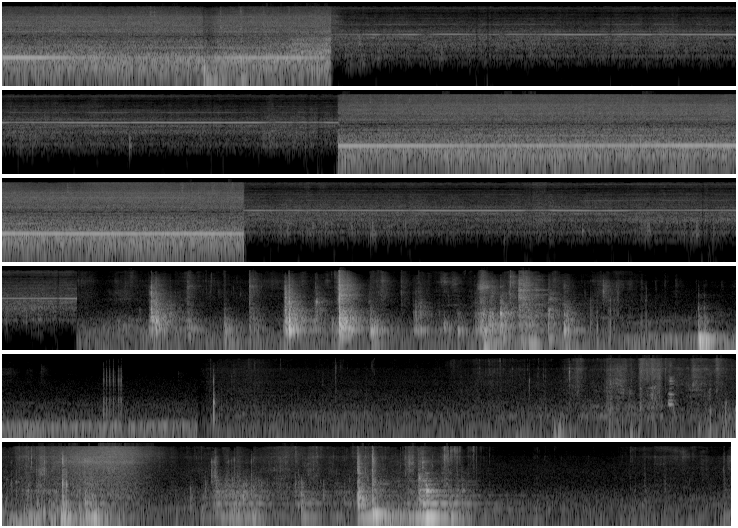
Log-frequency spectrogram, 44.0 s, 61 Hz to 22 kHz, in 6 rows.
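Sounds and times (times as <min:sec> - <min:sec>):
vacuum running: 0:00.0 - 0:03.3, 0:10.5 - 0:22.8.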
